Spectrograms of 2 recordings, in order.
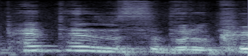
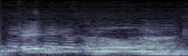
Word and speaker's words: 페테르부르크: 페테르스부르크 이렇게 안 하고 페테르부르크. 그게 이제 러시아 발음을 하면 페테르부르크라고 해가지고 페테르부르크. 페테르부르크라고 하고 거기가 원래는 이제 황제가 있을 때는 거기가 수도였어요.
